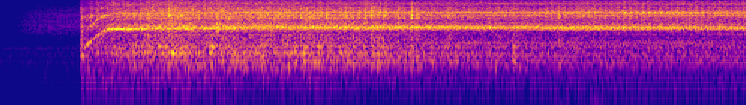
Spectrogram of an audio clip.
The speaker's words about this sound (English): Think about the food processor over the mixers, it's really fast. Not quite as fast as I thought.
